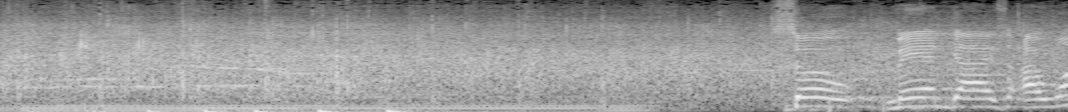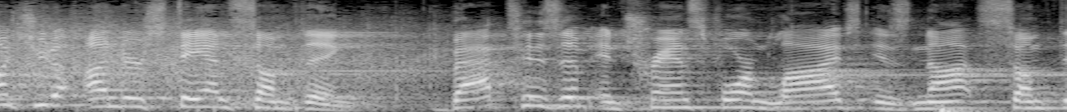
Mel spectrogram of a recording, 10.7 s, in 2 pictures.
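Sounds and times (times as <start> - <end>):
audience applause: 0.0 - 7.6
speech: 4.0 - 10.6.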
